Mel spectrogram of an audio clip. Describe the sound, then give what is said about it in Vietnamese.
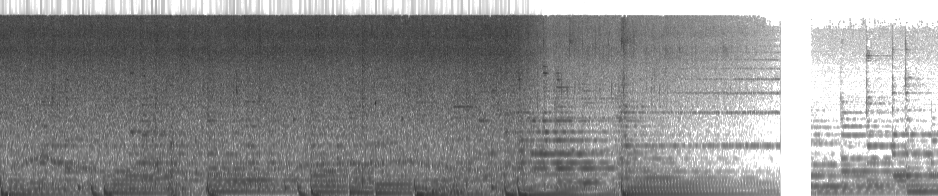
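Steady rain falling, a dense continuous hiss mixed with background music, thinning out after about ten seconds and briefly cutting off before the music continues. “Kéo cao cổ áo, tôi lầm lũi đi trong mưa về nhà mình. Nước mưa ướt sũng cả mái tóc và thấm lạnh cả thân tôi.”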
